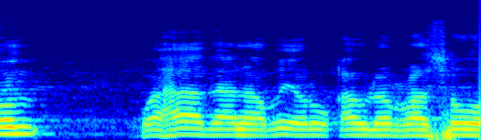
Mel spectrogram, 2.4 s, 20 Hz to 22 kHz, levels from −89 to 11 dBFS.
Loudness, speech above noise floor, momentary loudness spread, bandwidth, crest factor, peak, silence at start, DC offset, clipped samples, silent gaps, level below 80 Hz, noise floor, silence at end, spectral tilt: -29 LUFS; 30 dB; 8 LU; 9.4 kHz; 14 dB; -12 dBFS; 0 s; under 0.1%; under 0.1%; none; -54 dBFS; -58 dBFS; 0 s; -8.5 dB/octave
